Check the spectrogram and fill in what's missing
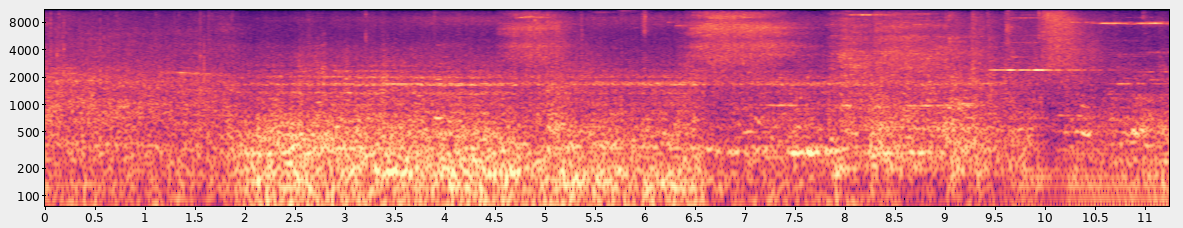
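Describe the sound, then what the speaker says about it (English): A Paris metro train on line 4 rumbles along the tracks loudly and continuously, with wheel noise, rattling and occasional high squeals as it runs. "This is line 4 of the metro."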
